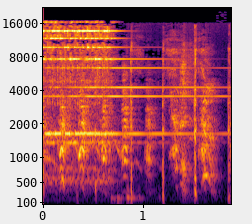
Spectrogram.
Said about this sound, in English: the phone is ringing. I'm not answering the phone. Answer the phone.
